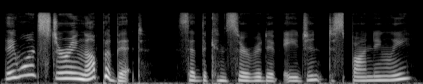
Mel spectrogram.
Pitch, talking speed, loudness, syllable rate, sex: 220 Hz, 155 wpm, -18 LUFS, 5.3 syllables/s, female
